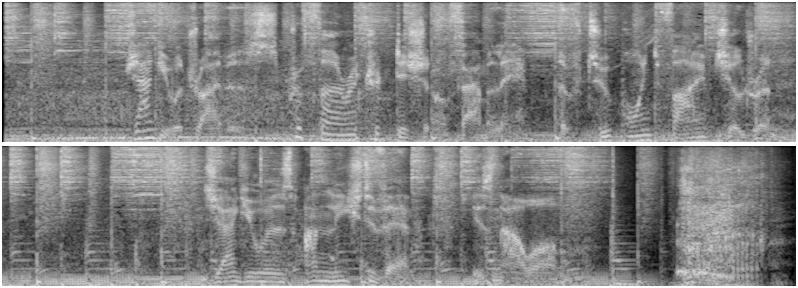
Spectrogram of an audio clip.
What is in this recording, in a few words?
Upper Class Snarl Luxury Brand; JAGUAR; Mi5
